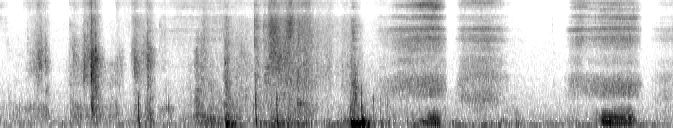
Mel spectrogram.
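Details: Light, irregular snuffly snoring with noisy breaths and a few snorts from a sleeping baby girl (infant/toddler); snoring.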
